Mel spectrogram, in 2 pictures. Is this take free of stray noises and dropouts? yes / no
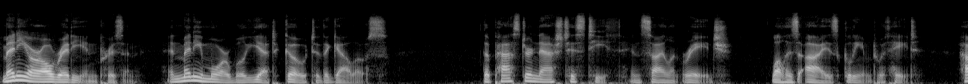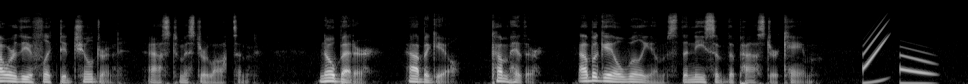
no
